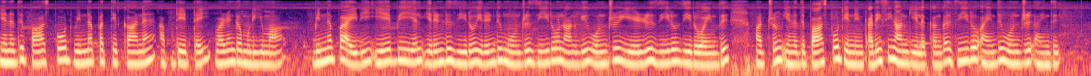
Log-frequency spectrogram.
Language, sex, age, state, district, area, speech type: Tamil, female, 18-30, Tamil Nadu, Vellore, urban, read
